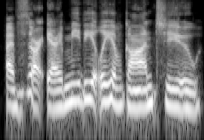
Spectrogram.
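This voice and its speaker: Podcast co-host: American woman, 50s, notably low pitch, casual reminiscing, dry acoustic. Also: quick pace, a bit bright, no room sound.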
